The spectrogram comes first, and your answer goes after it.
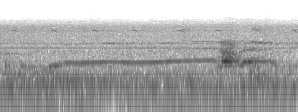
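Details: Pet cat reacting to cats fighting, giving a long drawn-out yowl that slides upward and then holds steady for nearly two seconds before breaking into a harsh, louder burst, with a faint steady hum behind.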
